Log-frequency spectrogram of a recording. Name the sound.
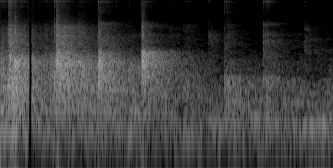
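audience applause for Pak Selamat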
